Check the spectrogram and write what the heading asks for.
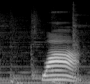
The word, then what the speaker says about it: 와: It's a compound vowel, but don't pronounce it in 2 individual sounds because the vowel is in 1 sound. 오, 아, 와, Next we have 왜,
